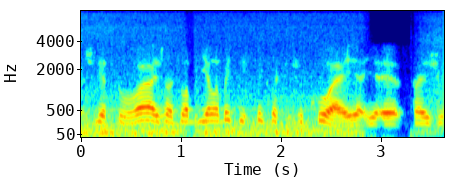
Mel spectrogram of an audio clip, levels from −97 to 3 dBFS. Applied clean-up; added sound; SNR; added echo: none; Fire; 11 dB; none.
